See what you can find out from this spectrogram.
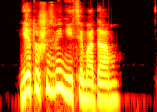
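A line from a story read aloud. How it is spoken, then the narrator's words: Sharp reply. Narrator (Russian): резко ответил Штоф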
